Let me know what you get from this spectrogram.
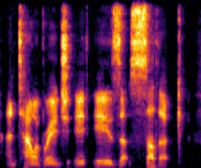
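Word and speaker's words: Southwark: It is Soduk. It's spelled South Walk, which has stupidly tripped me up before, but it is Soduk.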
